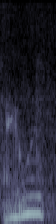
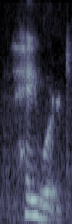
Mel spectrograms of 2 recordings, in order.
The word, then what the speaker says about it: Hayward: Is it Harwood? Hayward. It's Hayward.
